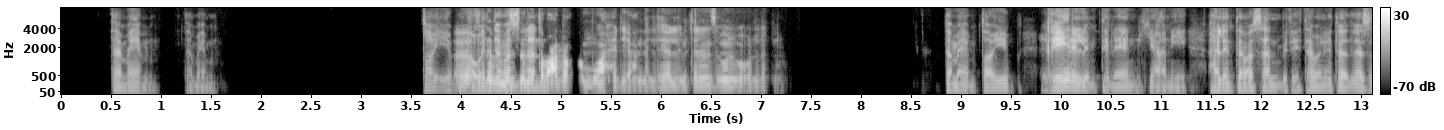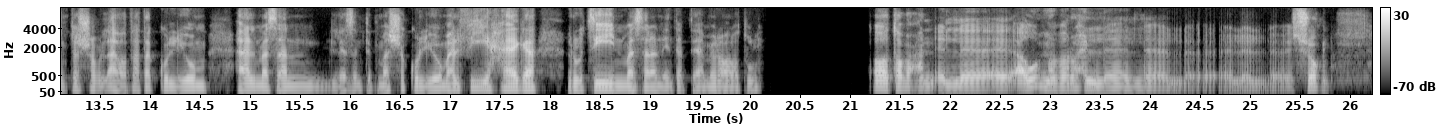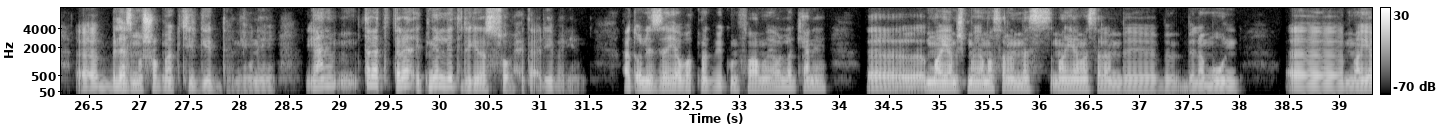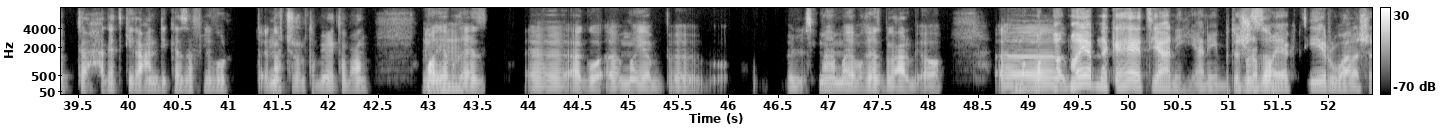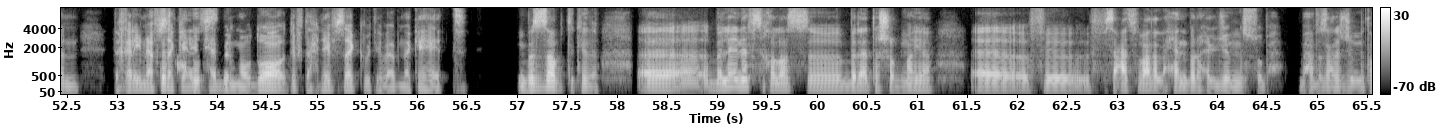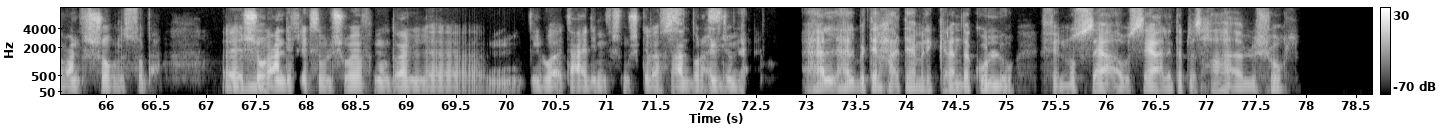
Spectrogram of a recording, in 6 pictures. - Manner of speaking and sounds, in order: in English: "routine"; in English: "flavor natural"; in English: "الgym"; in English: "الgym"; in English: "flexible"; in English: "الgym"; tapping
- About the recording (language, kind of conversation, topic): Arabic, podcast, إيه روتينك الصبح عشان تعتني بنفسك؟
